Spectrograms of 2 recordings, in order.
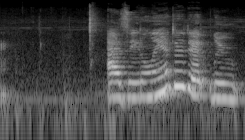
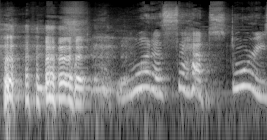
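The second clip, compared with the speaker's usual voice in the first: slow, laughing through the line; 5 semitones higher, 10 dB louder, much slower than usual. Acted. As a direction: laugh while lamenting slowly. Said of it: "beginning to sniffle".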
